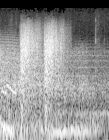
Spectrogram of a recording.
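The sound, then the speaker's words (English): Two sharp, hissing cannon blasts from Jackhammer in tank mode, firing at an airboat, follow each other within a second, bright and noisy, over a steady low mechanical hum that lingers after them. “Here we see Jackhammer transforming into tank mode, and it's blasts the airboat again, with Alex commenting that their ride home went up in smoke.”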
